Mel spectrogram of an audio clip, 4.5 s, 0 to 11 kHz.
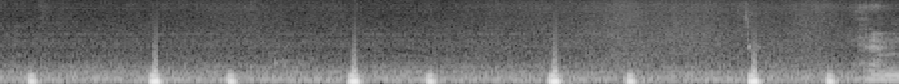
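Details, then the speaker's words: Cardiac exam of an adult male patient lying back, stethoscope at the left ventricular apical area: regular lub-dub at about 60 a minute with no extra sounds; normal first and second heart sounds. "and i'm going to listen in the four primary areas the aortic area or second right intercostal space the pulmonary era or second left intercostal space the tricuspid area or lower left sternal border the left ventricular apical area"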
